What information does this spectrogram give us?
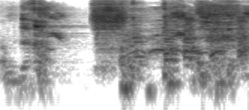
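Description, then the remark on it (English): A stifled, internal sneeze: a short breathy burst, a brief pause, then a longer strained, hissing burst with throaty sputtering, fairly loud, with no talking over it. “Ew, is that an internal sneeze?”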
